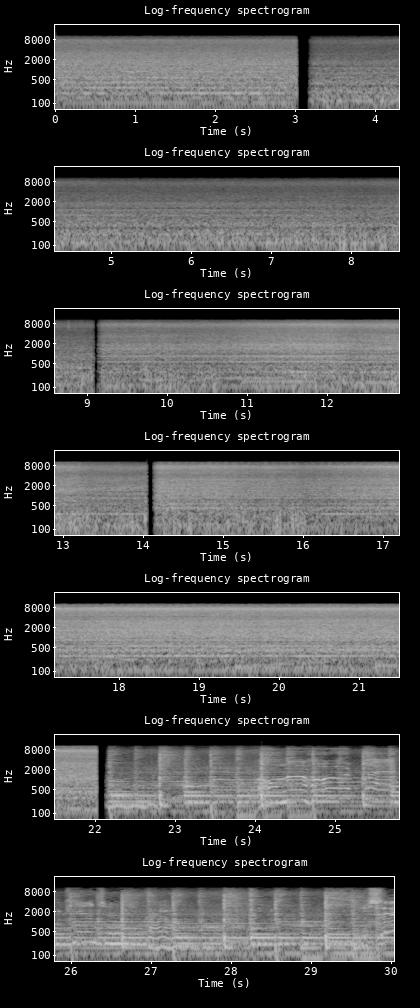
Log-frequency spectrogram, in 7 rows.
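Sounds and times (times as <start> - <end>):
car engine idling: 0.0 - 22.0
guitar music: 22.2 - 30.0.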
